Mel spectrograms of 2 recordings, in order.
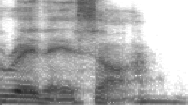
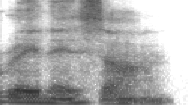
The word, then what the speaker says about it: Renaissance: as a Renaissance but the the Nay is important because that means birth and re only means again so nay is important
